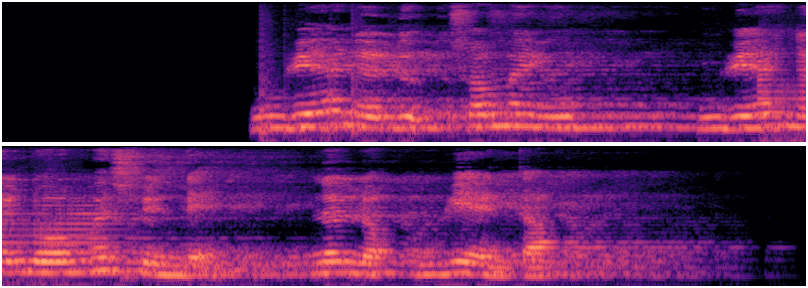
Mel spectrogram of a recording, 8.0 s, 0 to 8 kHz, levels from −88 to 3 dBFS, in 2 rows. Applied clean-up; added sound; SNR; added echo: neural separator model SepFormer DNS4.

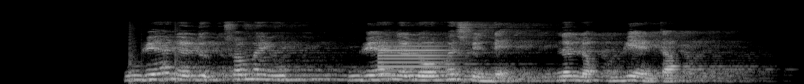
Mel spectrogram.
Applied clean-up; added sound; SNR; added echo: none; Piano; 0 dB; reverberation time 2.3 s.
